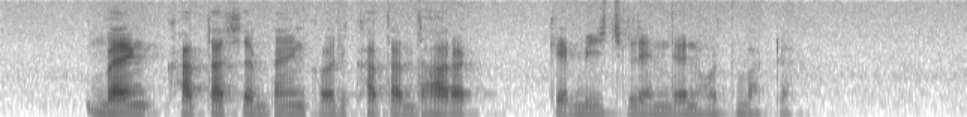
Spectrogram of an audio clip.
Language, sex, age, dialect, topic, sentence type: Bhojpuri, male, 18-24, Northern, banking, statement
